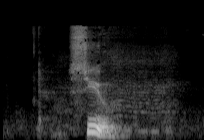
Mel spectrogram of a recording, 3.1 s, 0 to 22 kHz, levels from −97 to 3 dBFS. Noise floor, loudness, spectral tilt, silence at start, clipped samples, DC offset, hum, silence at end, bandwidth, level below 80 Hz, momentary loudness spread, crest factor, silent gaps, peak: -72 dBFS; -30 LUFS; -6 dB/octave; 0.55 s; under 0.1%; under 0.1%; none; 1.3 s; 11.5 kHz; -60 dBFS; 26 LU; 22 dB; none; -12 dBFS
